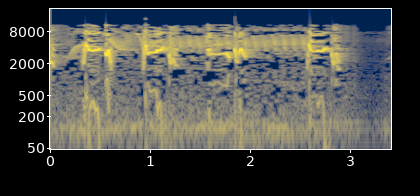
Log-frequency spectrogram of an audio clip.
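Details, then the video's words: Red-headed prinia (prenjak kepala merah) singing, used as a lure call, gives a quick run of sharp, high chirping notes rising and falling in bright bursts for about three seconds over faint low hum. "Prenjak ndas abang alias prenjak kepala merah gacor"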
